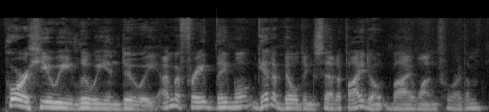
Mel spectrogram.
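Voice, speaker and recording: A man's voice: medium pitch, normal speed, a little mellow, natural voice. A man voicing a caring, worried female duck while reading a comic book aloud. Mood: concerned.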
